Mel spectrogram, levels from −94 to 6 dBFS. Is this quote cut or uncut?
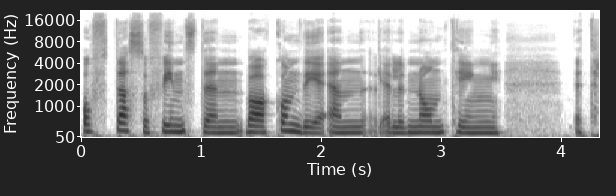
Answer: cut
